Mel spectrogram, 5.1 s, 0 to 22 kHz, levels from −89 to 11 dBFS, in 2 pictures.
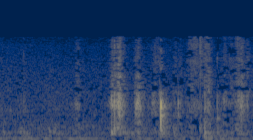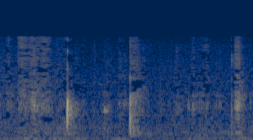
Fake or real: real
